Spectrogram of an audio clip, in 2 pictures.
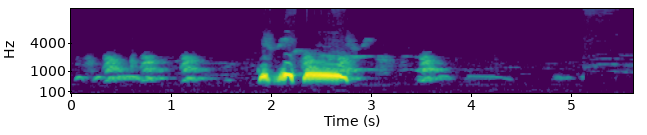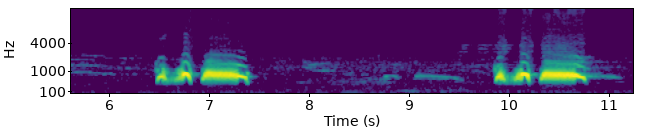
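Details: Spotted dove in "thổ pha thúc" voice, calling in the morning to bring in wild doves. After a few soft coos, three loud phrases of a short double note and a drawn-out coo come at roughly four-second intervals.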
